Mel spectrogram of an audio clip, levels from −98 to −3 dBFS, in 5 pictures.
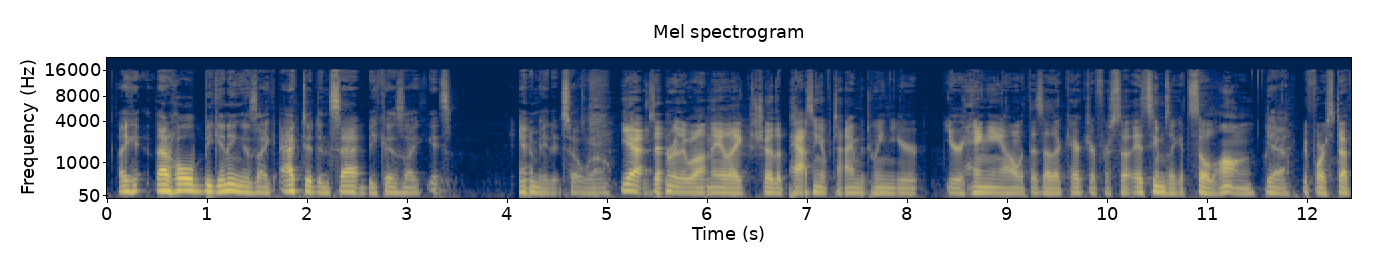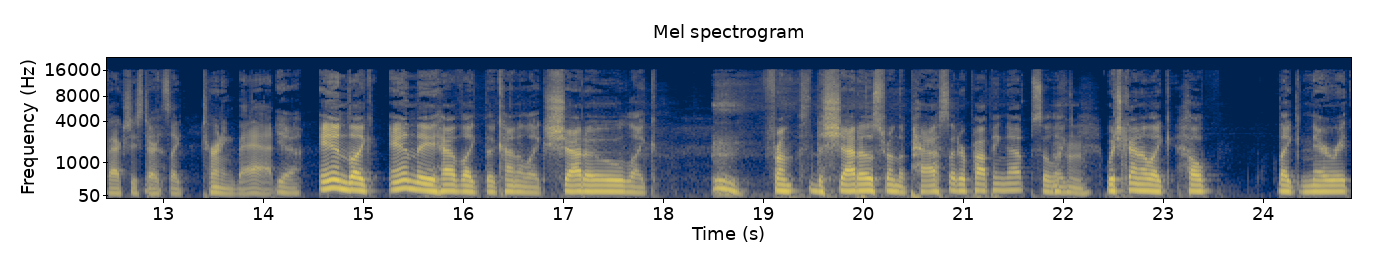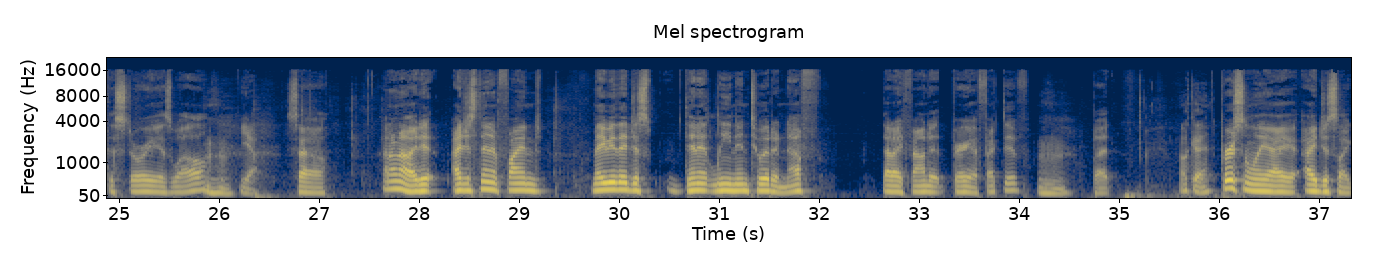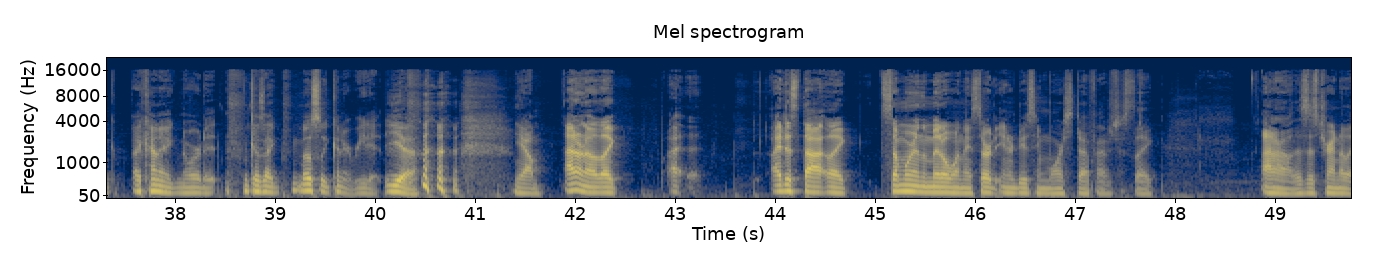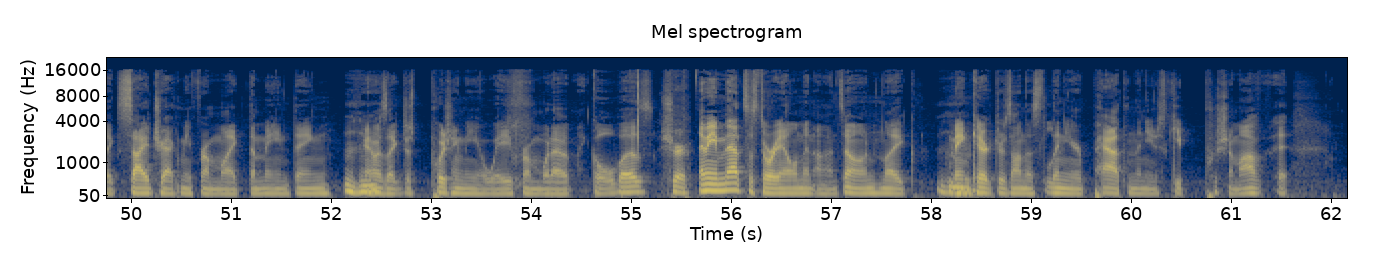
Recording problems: choppy; very; from 2.5 to 4.5 s and from 5.5 to 8 s; 18% of the speech affected

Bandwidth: 16 kHz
